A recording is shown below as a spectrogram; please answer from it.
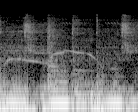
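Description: Live hip-hop/dancehall band music heard from the audience: a heavy, boomy bass beat with sharp drum hits about twice a second from the on-stage drum line. A thin tone slides up and then back down in the middle.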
